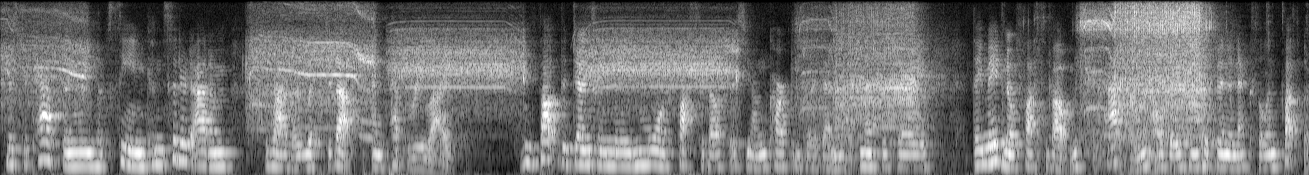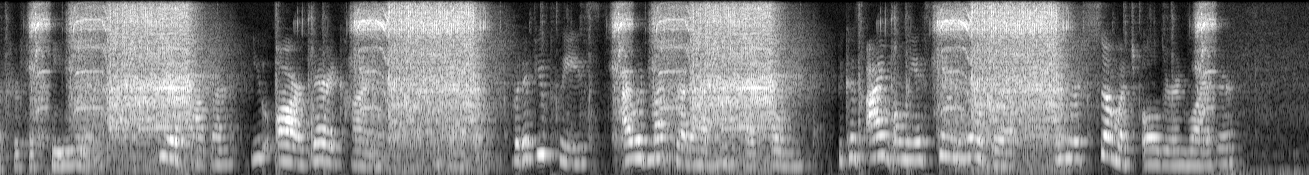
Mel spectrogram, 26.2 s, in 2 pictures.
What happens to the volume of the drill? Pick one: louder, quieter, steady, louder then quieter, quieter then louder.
louder.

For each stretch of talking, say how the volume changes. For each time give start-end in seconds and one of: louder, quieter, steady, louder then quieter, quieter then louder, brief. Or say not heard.
0.1-25.4 steady.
